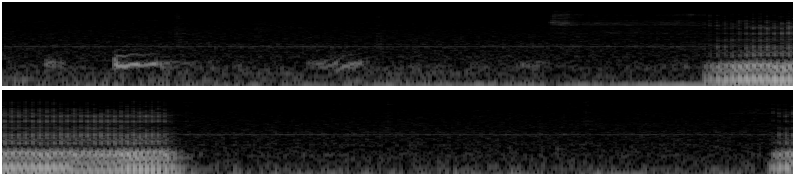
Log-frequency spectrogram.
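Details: Clumber Spaniel snoring: one long, rasping, harmonic-rich snore lasting over a second, with faint low grunts before it and a steady low electrical hum underneath.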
